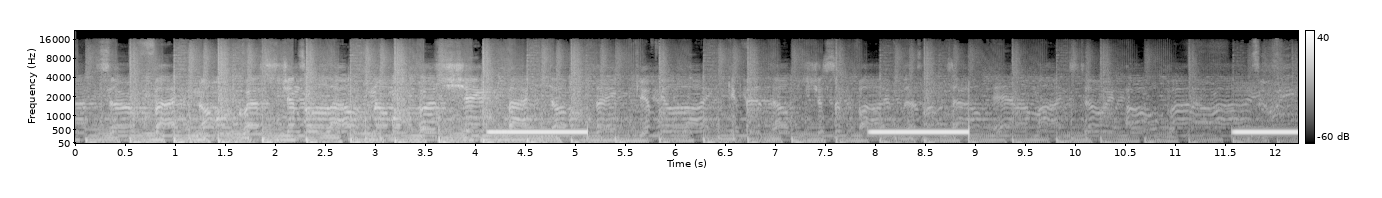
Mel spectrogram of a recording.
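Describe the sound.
A telephone call is placed and its ringing tone sounds: three steady, level tones, each about a second long, cut through loud rhythmic music that keeps playing underneath.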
